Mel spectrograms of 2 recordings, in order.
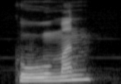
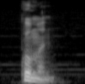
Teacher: a long U sound, kuman, or a short O sound, kummen, to come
